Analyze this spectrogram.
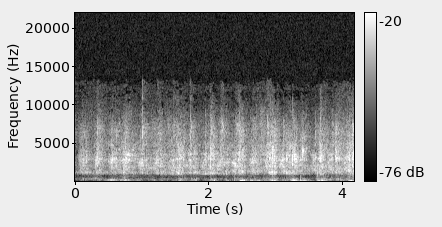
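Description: A push toy clicks and rattles as it rolls along.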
